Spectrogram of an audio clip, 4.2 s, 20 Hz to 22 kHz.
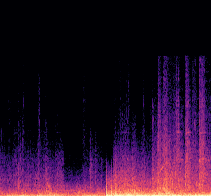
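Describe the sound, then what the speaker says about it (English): Shotgun blasts and a grenade explosion in the strategy game Dawn of War 2: Retribution, a muffled rumbling battle that jumps louder midway with a heavy burst and continues as booming, crackling combat. "Termagants being shotgun blasted into a grenade."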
